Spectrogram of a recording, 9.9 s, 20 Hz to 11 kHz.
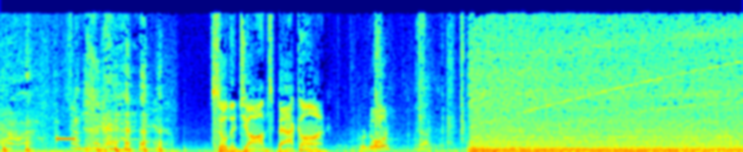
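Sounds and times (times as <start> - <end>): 
speech: 0.0 - 0.3, 1.3 - 2.2, 2.9 - 6.1
laughter: 0.0 - 2.4
Electra propeller airplane engines roaring on the tarmac: 5.3 - 9.9.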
